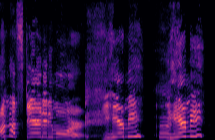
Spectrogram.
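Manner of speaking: very high, shrill yelling. Retelling a movie scene where Kevin yells outside: imitating Kevin yelling. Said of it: "He's yelling to nothingness".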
